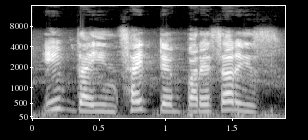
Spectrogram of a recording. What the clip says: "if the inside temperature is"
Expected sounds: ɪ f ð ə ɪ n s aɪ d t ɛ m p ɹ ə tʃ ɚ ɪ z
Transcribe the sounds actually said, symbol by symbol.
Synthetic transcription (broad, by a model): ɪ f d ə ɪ n s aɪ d t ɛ m p ɹ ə s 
